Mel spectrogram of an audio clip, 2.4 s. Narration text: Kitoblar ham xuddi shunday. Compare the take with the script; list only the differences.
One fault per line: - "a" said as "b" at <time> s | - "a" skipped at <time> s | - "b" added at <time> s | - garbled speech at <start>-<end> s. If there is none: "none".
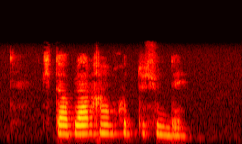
none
